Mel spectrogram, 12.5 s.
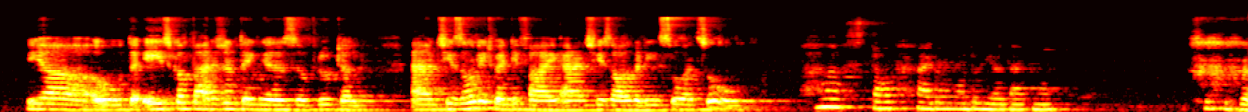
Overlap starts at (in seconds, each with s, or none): none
